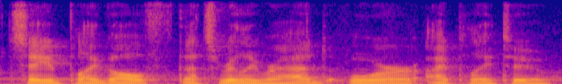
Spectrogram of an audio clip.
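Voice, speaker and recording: A man hosting a casual podcast conversation, laid-back and affirming, with halting, searching phrasing. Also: lowish voice, little pitch movement, dark tone, soft background music. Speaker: podcast host.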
